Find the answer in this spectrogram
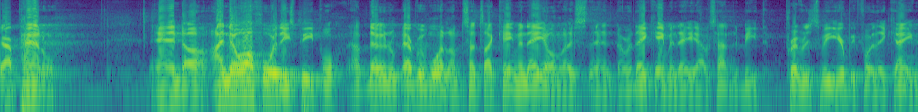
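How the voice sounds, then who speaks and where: A man's lively, very fast speech over noticeable background noise. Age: 80s+. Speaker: recovery meeting chair. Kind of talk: recovery meeting talk.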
